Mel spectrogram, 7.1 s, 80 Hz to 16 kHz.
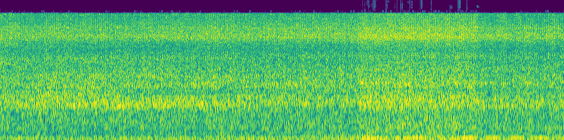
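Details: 1990 John Deere 3350 tractor that had dropped a valve and stood a long time, started for the first time after reassembly. Diesel runs with a steady gruff clatter and even rhythm, a slight load rise partway, no knocks. Healthy.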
